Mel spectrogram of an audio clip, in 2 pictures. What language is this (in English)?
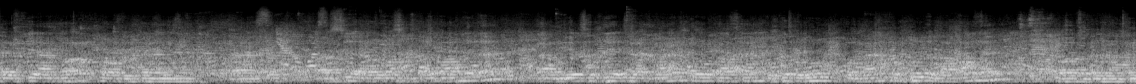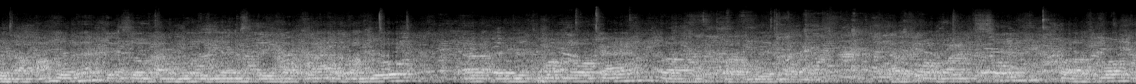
Indonesian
